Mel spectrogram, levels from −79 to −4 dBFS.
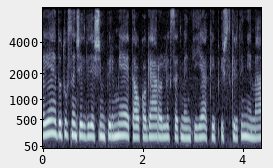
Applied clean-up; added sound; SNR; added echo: none; none; none; none.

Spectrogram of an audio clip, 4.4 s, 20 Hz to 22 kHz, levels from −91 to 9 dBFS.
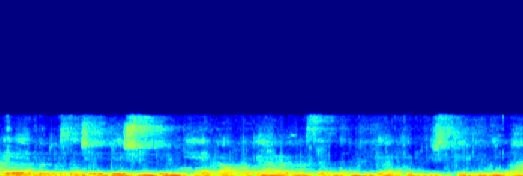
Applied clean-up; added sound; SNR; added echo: neural separator model SepFormer DNS4.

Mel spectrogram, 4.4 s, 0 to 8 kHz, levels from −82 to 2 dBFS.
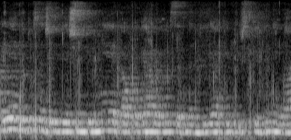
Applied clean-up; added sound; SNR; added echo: none; Chewing, mastication; 15 dB; reverberation time 1.0 s.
